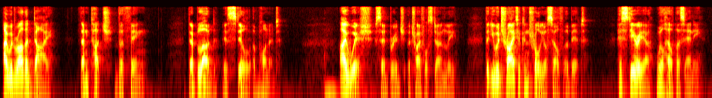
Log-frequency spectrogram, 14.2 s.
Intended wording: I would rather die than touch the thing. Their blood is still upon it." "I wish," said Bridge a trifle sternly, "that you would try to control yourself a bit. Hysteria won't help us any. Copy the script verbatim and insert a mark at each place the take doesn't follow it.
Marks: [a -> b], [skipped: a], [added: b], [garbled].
I would rather die than touch the thing. Their blood is still upon it." "I wish," said Bridge a trifle sternly, "that you would try to control yourself a bit. Hysteria [won't -> will] help us any.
